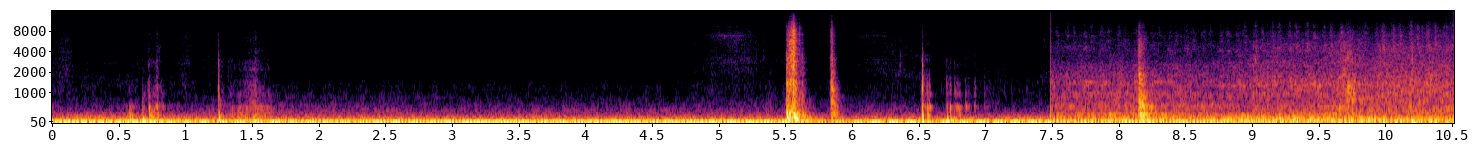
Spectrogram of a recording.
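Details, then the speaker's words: 2015 Ford F-350 6.2 V8 that suddenly ran rough while not towing, no odd noise: low, heavy idle rumble with uneven beat under door and handling noises; bad misfire, a dead cylinder from a broken valve spring. "I don't know if you could tell how rough it was running, but it's got a pretty bad misfire."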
